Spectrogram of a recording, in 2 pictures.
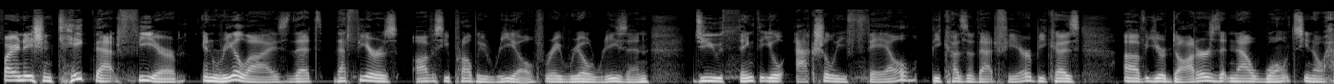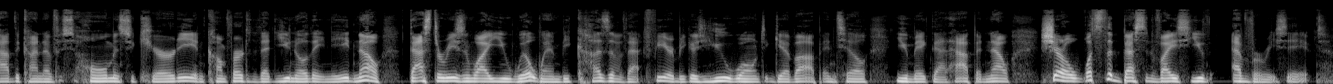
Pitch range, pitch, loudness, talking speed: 130-150 Hz, 140 Hz, -17 LUFS, 185 wpm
